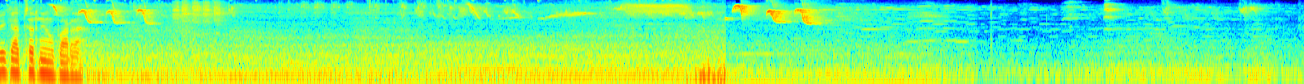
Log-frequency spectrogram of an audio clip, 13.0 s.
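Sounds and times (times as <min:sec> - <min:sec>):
loud sharp bird calls: 0:00.0 - 0:09.8, 0:10.4 - 0:12.8
birds chirping: 0:00.0 - 0:13.0.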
